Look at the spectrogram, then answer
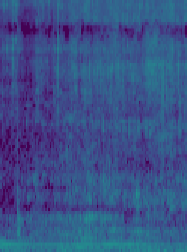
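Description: Water flushes sediment out of a sediment basin as a faint, steady trickle and dribble running continuously, soft and somewhat distant, with no voices.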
